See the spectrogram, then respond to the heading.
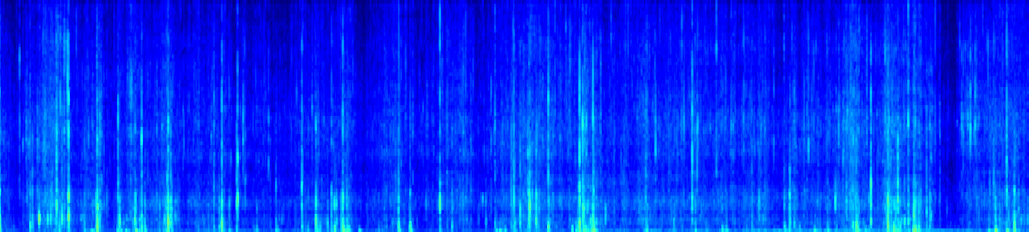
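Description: A clear plastic bag of dried herbs, filled with small dried granules, is held in both hands while fingertips squeeze and rub it. The result is a steady stream of crinkly, crackling rustles with a bright, rain-like texture and many sharp little snaps over a soft low rumble.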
